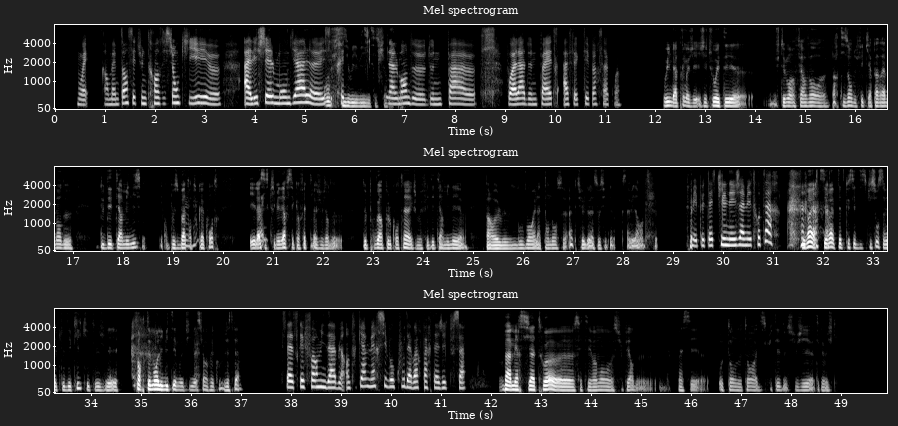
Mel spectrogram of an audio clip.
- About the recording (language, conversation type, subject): French, podcast, Comment t’organises-tu pour faire une pause numérique ?
- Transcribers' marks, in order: other background noise; chuckle; laugh; tapping; stressed: "fortement"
